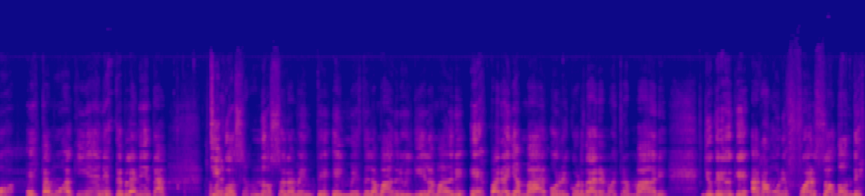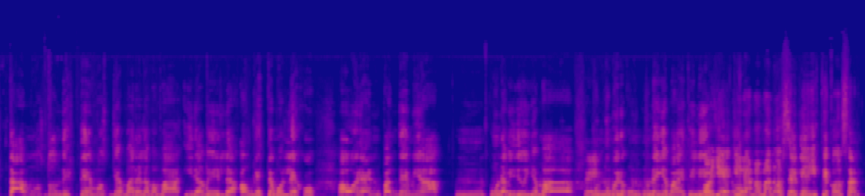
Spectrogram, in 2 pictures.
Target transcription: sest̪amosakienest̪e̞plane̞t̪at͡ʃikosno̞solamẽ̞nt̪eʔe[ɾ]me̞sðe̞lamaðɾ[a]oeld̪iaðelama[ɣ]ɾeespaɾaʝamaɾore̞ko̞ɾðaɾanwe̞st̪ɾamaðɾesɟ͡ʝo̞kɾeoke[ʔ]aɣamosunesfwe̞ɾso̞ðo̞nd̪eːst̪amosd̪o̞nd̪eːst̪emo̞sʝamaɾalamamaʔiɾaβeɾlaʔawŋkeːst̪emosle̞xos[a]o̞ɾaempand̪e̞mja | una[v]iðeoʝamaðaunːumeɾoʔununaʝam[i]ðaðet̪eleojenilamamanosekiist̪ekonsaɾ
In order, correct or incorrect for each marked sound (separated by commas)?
incorrect, incorrect, incorrect, correct, correct, incorrect, incorrect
